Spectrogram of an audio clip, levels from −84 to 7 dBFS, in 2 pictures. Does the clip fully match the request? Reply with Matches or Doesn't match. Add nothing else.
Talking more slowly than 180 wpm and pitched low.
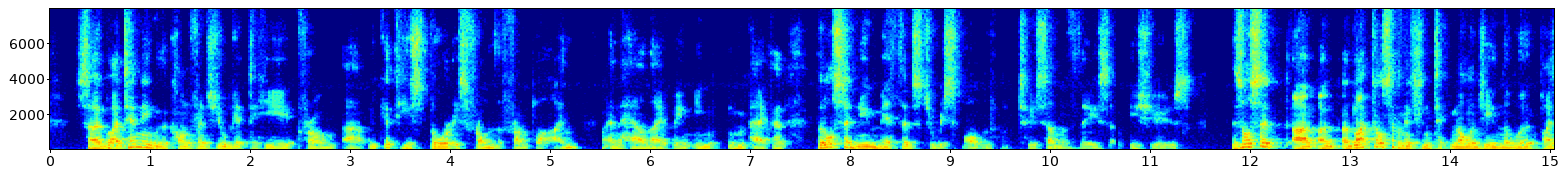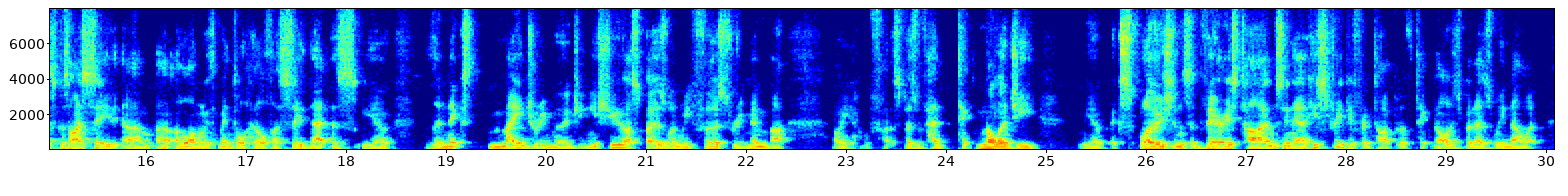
Doesn't match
